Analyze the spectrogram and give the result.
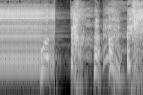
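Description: A single harsh, flat electronic game-show buzzer, pressed by a player during a game, blares for under a second, a voice briefly overlapping its end, then a short gap before several people burst into excited talk and laughter.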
